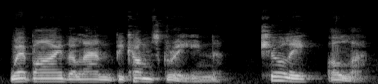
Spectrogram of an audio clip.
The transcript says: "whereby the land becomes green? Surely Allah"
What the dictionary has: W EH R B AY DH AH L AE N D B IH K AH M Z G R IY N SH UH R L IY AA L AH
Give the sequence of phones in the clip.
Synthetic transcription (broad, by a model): W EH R B AY DH AH L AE N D B IH K AH M Z G R IY N SH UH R L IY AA L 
